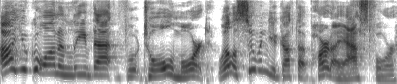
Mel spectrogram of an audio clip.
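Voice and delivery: put-on Fargo accent. Speaker quoting a line the way they normally say it, Fargo accent. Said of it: "So it's like the Fargo accent".

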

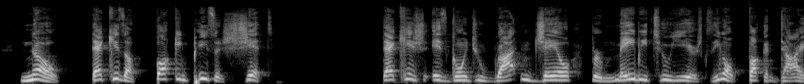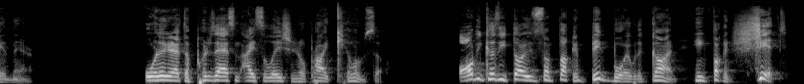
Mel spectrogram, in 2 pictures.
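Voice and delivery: seething, furious, heated, raging rant. Talking to listeners about a kid who shot three people, very angry. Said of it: "I'm sorry I'm so mad".

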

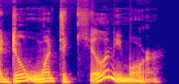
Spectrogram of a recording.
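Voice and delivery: slow, weeping, sobbing, tearful delivery. Retelling a scene where a character is crying: imitating someone crying. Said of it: "at one point he's, like, crying".

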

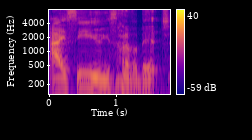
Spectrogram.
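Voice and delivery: plain

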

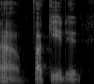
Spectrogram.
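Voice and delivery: normal talking voice

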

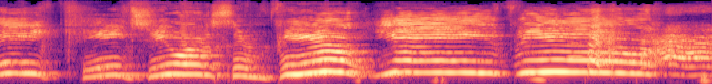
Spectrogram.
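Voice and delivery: very high, loud, fake-drunk kids' puppet voice. Joking with others about a drunk Sesame Street, the speaker does a mock-drunk Elmo voice. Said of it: "It's drunk Elmo".

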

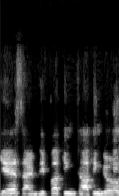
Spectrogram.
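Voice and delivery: put-on goat voice.

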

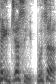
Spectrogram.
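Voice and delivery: very loud friendly voice. Retelling a message from a friend, imitating the friend. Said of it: "this is gonna be a great impression".

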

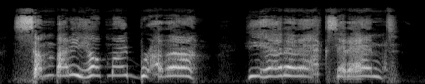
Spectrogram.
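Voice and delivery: very high, very loud, shrill, frantic panicked yell. Retelling how a woman in a store yelled for help: imitating a panicked yell. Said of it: "begins to yell at the top of her lungs".

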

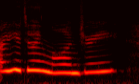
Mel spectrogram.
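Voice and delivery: put-on tiny, very high, cute toddler voice. Retelling what a two-year-old asked her, in a cute little toddler voice. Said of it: "just the cutest little voice".

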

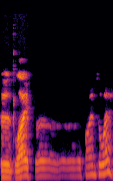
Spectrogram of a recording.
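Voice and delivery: slow delivery with a long, drawn-out uh. Quoting a movie line as an impression: Jeff Goldblum impression. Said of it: "your impressions of Jeff Goldblum".

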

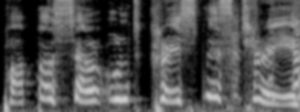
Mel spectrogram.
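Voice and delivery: put-on German accent, pitched very high. Doing a requested voice of a German immigrant: Barbara's voice, German accent. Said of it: "Can you do Barbara's voice?".

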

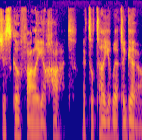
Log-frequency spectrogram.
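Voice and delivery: awful, horrible put-on French accent. Quoting what a woman told the speaker, in a horrible french accent. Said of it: "no offense by my horrible French accent".

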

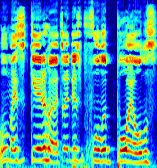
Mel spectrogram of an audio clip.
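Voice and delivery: very high caricature voice.

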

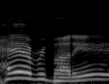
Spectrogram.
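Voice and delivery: showy, flamboyant, theatrical tour-guide-like delivery. Retelling a tour guide greeting the bus: imitating a flamboyant tour guide. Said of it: "this flamboyant tour guide".

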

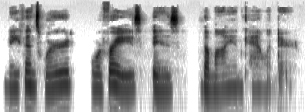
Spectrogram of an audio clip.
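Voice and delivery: whispered, hushed. Revealing a game phrase while the guesser is still in the apartment, whispering. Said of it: "I'm going to whisper".

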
